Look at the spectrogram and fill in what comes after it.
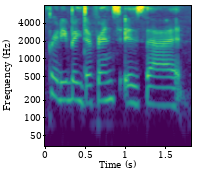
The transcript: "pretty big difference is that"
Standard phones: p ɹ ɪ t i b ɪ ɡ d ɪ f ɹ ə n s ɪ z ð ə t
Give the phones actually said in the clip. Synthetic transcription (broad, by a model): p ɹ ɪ t i b ɪ ɡ d ɪ f ɹ ə n s ɪ z ð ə t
